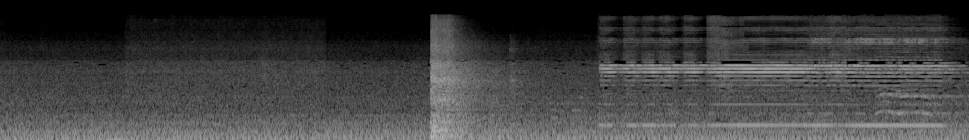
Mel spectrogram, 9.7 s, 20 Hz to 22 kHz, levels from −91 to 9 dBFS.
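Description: HE-AAC compression, likely, runs through the whole clip of everyday sounds. Damage is plainly audible. Nothing survives above 14.9 kHz, and the upper band sounds synthesised rather than captured: lower bands appear copied upward and shaped by a coarse envelope, so the treble stays bright but its detail does not match the body of the sound. Bright transients turn gritty and metallic, which fits a low bitrate around 20 kbps.

Pre-emphasis left on affects the 2 s from 1.25 to 3.25 s. The treble boost applied for recording or transmission was never undone, so high frequencies stand out, about 8 dB stronger at 10 kHz relative to 1 kHz, which fits the CD 50/15 µs curve. For that stretch the audio turns thin, hard and hissy.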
